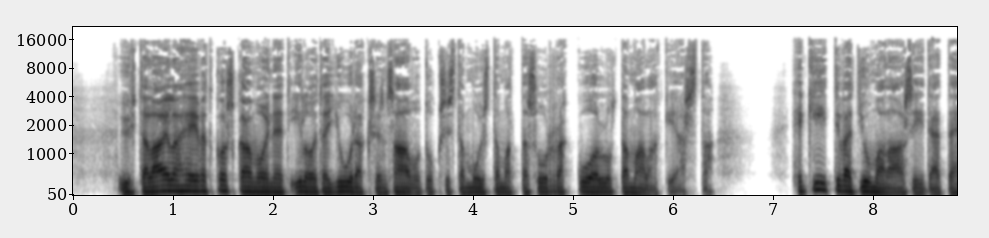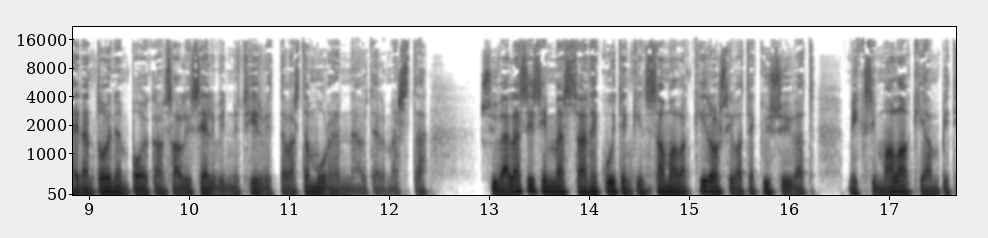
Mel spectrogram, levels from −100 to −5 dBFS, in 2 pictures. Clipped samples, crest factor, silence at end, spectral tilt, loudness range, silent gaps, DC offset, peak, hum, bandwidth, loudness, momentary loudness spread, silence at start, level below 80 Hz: under 0.1%; 18 dB; 0 s; -5.5 dB/octave; 5 LU; 6.82-6.95 s; under 0.1%; -2 dBFS; none; 16.5 kHz; -19 LUFS; 10 LU; 0.45 s; -46 dBFS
